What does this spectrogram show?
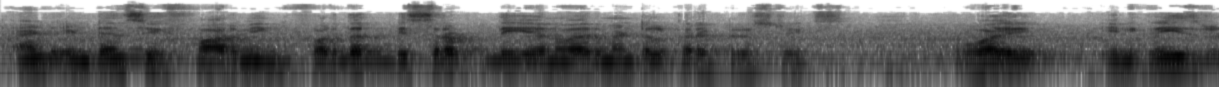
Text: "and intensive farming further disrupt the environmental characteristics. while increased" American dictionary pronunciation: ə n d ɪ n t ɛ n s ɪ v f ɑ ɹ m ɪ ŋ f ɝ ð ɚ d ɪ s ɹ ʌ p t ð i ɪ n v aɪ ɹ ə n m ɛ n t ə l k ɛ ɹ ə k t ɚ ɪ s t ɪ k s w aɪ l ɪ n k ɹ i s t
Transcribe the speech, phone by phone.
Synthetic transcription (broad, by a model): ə n d ɪ n t ɛ n s ɪ v f ɑ ɹ m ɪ ŋ f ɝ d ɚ d ɪ s ɹ ʌ p t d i ɪ n v aɪ ɹ ə n m ɛ n t ə l k ɛ ɹ ə k t ɚ ɪ s t ɪ k s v aɪ l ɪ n k ɹ i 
